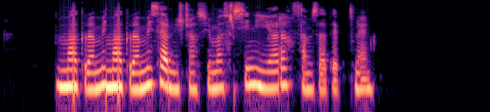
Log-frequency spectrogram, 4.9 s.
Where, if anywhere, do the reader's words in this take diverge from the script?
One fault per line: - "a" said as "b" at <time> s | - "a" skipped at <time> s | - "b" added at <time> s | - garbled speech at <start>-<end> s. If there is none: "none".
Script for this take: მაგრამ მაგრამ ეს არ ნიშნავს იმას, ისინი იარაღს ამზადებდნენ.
none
